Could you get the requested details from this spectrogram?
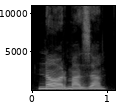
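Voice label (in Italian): "normas", lingua sarda, fem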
